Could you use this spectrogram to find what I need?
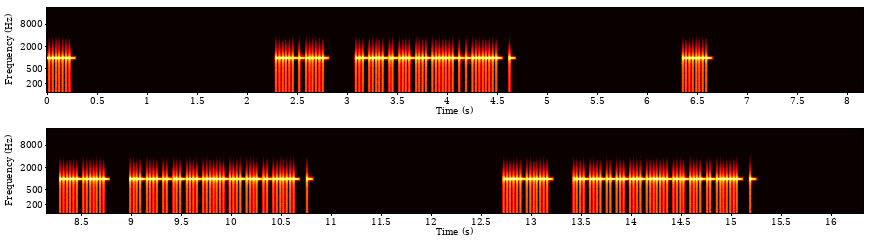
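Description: Short electronic blips chatter rapidly in bursts as game text types out.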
